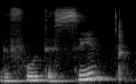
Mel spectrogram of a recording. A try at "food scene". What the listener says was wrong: Food scene. Because what you're doing is you're doing the Spanish pause before the S. Like España. Food scene.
